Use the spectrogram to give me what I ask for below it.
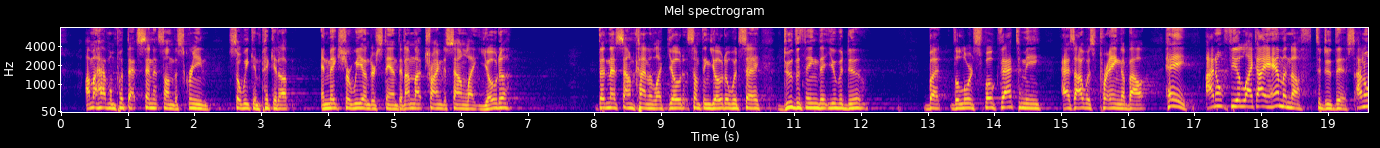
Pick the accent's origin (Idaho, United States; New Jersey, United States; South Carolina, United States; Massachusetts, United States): South Carolina, United States; Moncks Corner; I grew up in South Carolina. I just say the state now. But when I really want to identify it, where at in South Carolina, a little town about 30 miles north of Charleston called Monk's Corner.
